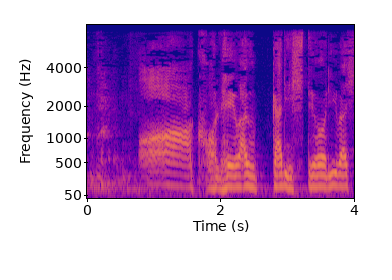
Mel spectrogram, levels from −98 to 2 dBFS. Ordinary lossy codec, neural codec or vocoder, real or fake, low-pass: none; none; real; 7.2 kHz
